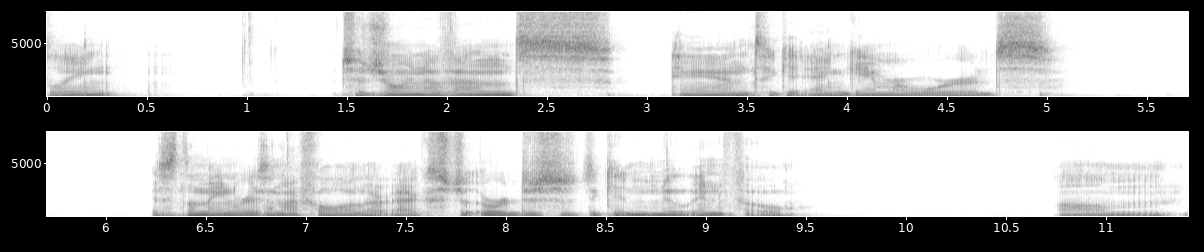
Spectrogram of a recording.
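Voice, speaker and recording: Young male streamer, very deep, slightly phlegmy, loose filler-heavy chatter. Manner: rambling, heavy on "like", reads options aloud then reacts. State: phlegmy throat. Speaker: gaming streamer. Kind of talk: casual commentary while filling out a survey.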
